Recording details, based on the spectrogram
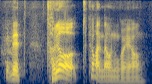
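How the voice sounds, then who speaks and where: A man's voice: sits low, sing-song, fast, darkish tone. A man giving a casual commentary on a manga, retelling its scenes and acting out the characters' lines in shifting voices. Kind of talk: animated storytelling commentary.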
